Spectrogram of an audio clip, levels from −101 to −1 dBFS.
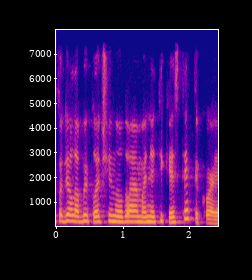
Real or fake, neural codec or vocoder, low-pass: real; none; 7.2 kHz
